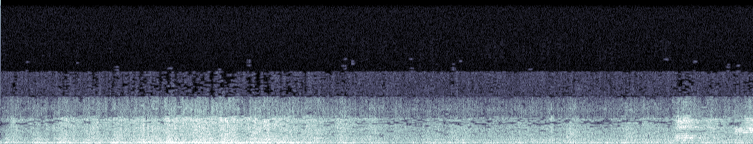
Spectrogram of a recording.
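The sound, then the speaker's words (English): A boat train pulls into a station, rumbling steadily: a broad mechanical roar with a faint tonal whine, easing slightly in loudness as it runs through the moment, with no voices. “At lunchtime, he was sipping an old and mild in the platform buffet when the boat train pulled into the station.”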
